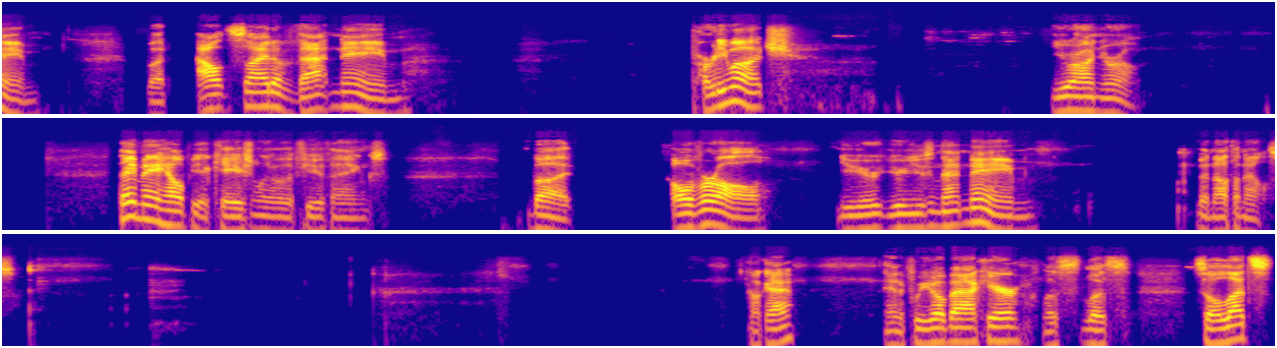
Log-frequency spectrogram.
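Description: A middle-aged man talks calmly into a microphone over an online call, in short bursts with pauses.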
